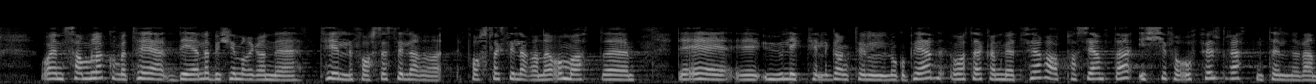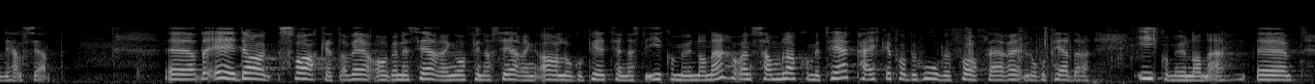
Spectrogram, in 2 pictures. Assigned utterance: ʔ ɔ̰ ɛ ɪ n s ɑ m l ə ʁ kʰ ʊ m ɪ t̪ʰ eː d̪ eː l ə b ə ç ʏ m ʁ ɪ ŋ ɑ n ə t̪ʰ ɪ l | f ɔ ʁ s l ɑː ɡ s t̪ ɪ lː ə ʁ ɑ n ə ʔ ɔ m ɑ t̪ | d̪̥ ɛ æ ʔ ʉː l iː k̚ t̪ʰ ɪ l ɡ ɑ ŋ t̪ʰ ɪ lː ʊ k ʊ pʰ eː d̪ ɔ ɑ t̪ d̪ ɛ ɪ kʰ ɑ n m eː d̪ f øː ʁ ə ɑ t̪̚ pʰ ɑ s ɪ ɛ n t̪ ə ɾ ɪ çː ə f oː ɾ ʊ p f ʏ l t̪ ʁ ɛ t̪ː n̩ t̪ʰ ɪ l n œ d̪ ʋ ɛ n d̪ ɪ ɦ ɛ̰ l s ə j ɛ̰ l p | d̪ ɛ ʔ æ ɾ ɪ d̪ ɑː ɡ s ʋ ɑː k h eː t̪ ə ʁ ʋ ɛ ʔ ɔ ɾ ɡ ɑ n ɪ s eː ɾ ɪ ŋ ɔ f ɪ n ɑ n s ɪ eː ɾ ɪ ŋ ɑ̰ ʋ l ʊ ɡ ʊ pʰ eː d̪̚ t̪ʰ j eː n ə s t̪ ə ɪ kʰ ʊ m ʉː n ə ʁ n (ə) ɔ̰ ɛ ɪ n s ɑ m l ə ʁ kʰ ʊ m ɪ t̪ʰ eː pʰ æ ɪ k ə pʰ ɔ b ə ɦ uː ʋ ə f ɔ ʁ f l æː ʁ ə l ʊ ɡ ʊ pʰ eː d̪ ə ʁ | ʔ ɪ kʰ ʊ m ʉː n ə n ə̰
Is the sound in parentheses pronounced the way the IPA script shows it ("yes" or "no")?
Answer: yes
